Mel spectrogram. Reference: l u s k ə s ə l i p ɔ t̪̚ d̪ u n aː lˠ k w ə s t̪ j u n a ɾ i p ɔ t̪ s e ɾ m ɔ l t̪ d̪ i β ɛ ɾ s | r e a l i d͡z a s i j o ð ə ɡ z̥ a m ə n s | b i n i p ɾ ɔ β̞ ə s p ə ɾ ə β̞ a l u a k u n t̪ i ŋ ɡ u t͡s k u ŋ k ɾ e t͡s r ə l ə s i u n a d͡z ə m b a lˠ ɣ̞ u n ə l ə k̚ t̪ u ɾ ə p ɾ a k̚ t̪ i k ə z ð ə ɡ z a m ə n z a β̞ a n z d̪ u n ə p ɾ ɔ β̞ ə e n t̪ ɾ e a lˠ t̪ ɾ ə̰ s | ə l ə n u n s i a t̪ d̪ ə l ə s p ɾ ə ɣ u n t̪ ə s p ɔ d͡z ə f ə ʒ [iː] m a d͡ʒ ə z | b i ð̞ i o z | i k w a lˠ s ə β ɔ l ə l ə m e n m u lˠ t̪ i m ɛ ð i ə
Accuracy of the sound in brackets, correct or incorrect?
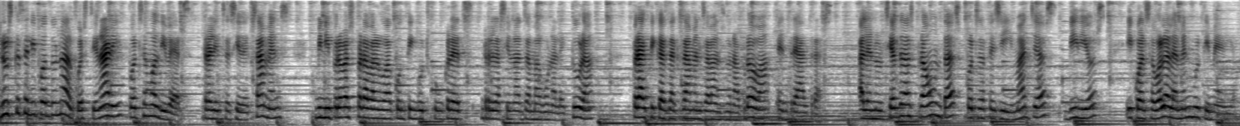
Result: correct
